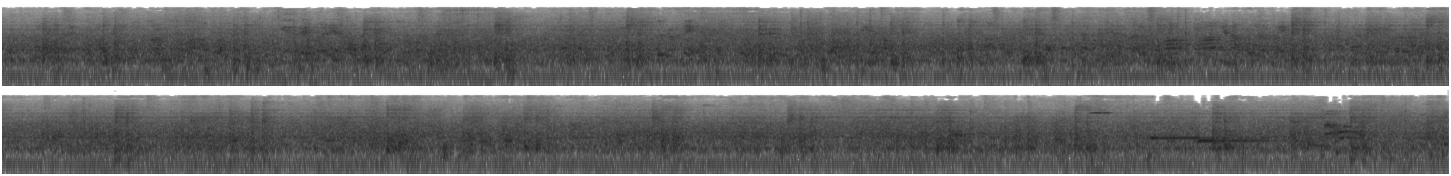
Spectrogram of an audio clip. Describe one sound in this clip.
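Train wheels clatter and rumble on the rails.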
